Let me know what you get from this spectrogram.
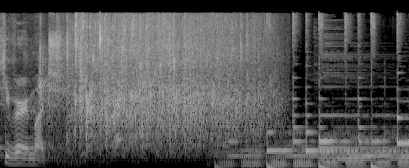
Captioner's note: audience applauding; bright digital music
